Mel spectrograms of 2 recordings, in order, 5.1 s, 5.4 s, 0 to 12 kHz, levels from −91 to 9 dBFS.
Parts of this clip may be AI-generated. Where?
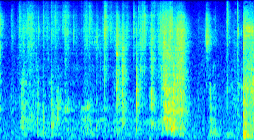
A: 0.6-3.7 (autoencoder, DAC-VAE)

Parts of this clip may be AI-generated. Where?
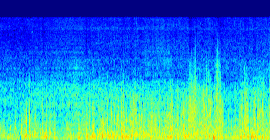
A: 0.7-1.8 (codec, ZipCodec); 2.9-3.4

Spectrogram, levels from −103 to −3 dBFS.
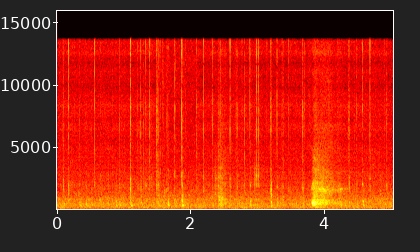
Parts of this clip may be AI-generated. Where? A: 0.0-1.5 (autoencoder, DAC-VAE); 2.1-5.0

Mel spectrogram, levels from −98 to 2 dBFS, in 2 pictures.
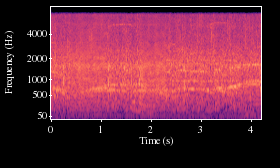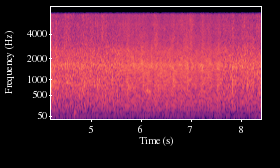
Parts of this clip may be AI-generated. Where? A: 0.4-1.1 (vocoder, Vocos); 1.8-2.3; 5.6-7.6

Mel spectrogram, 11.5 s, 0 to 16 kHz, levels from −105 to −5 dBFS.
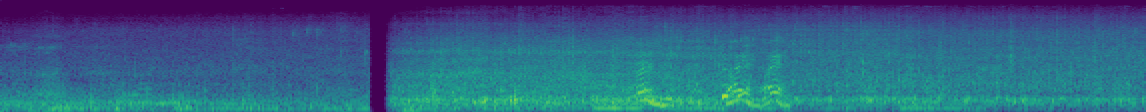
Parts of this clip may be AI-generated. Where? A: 5.1-6.6 (codec, SNAC)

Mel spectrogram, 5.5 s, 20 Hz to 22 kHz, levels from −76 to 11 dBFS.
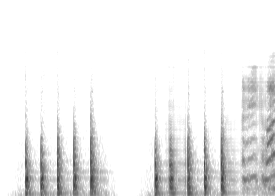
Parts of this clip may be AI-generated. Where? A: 3.3-3.7 (vocoder, BigVGAN v2); 4.5-5.5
